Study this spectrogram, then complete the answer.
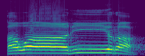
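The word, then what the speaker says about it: قوارير: азиму, азиму, абабила, абабила, каварира, каварира. Обратите внимание, что первая ра читается мягко, вторая твердо.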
